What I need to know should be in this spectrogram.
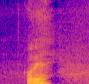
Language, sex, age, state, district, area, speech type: Santali, male, 30-45, West Bengal, Purulia, rural, spontaneous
